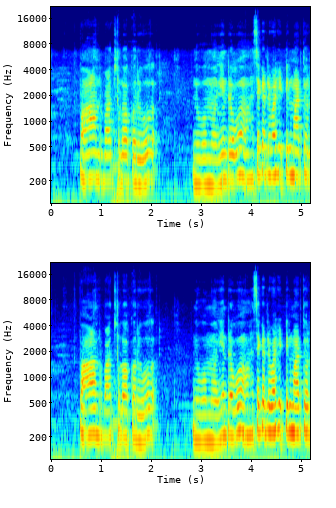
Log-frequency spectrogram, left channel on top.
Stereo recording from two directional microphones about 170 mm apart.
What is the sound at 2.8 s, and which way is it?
A woman's voice, 75° right (ahead or behind).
